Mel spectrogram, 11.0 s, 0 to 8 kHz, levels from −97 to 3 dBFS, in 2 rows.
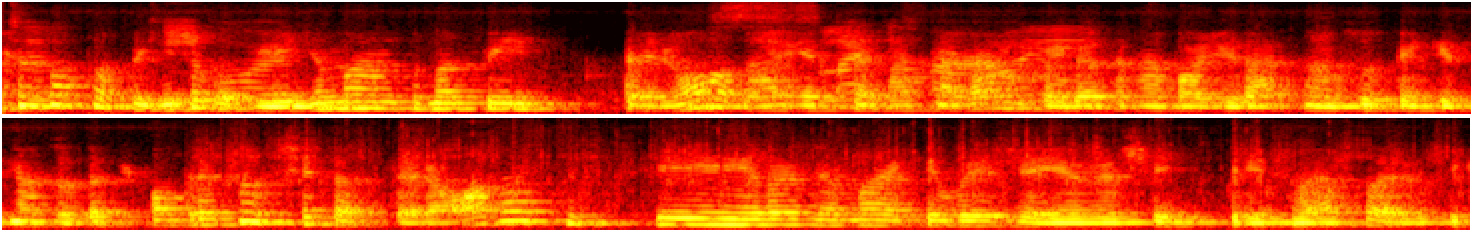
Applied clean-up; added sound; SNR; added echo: neural separator model SepFormer DNS4.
